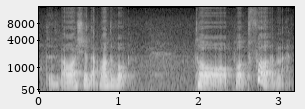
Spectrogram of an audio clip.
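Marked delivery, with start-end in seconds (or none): 1.9-3.1 slow, louder horrified verdict. A narrator's reading. Lady-in-waiting reporting the swineherd's demand, horrified. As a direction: draw it out in scandalised horror.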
